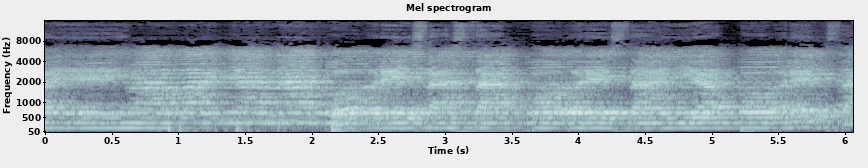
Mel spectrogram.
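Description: Buddhist monk students chanting Pali in unison on one steady, droning pitch, reciting the singular and plural case forms of the masculine noun purisa ('man').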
